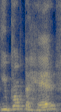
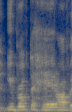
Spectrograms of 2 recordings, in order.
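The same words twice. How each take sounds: First: "You broke the head?" rising into a question; questioning teacher. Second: Gasp, then a mock-shocked statement. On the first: Retold or imitated. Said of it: "and she's like". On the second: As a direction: retell a child's startled discovery. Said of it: "And I was like".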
